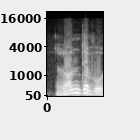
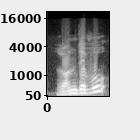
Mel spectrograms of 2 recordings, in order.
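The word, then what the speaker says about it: rendezvous: लफ्जों के बारे में इतनी गहराई मत जानिए, बल्कि इतना जान लीजिए फिलहाल कि इस पर्टिकुलर शब्द का उच्चारण रॉन्डेवू है। रॉन्डेवू और रॉन्डेवू दोनों हैं।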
